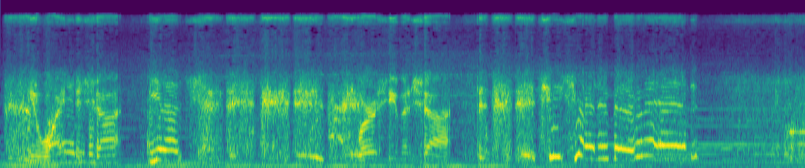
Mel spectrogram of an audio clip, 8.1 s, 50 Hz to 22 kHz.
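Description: Recorded 911 emergency call: a dispatcher and a caller talking back and forth over a telephone line, their voices thin and cut off in the highs, with a low, steady music bed underneath.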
